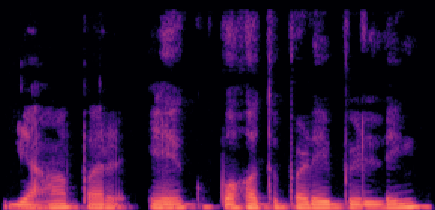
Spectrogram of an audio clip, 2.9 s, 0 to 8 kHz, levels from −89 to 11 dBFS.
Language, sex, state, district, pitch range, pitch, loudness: Hindi, male, Uttarakhand, Uttarkashi, 120-130 Hz, 125 Hz, -20 LUFS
